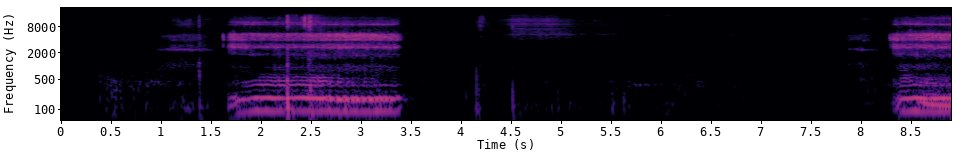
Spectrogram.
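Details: Sleeping Golden Retriever dog snoring: deep, buzzing snores separated by quiet breathing and a few soft clicks.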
